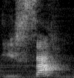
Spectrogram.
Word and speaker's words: Isa: means ice okay and it's pronounced just like that isa okay and it looks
